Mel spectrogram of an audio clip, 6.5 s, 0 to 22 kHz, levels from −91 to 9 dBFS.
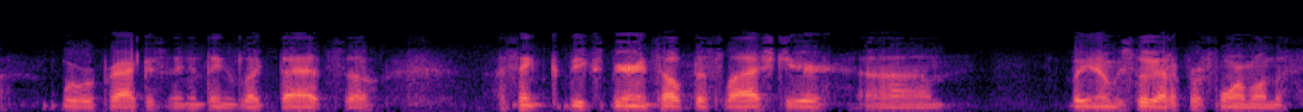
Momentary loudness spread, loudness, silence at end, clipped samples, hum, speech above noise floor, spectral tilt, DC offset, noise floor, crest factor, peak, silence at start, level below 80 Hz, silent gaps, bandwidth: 10 LU; -25 LUFS; 0.1 s; under 0.1%; none; 39 dB; -7 dB/octave; under 0.1%; -64 dBFS; 22 dB; -4 dBFS; 0.3 s; -58 dBFS; none; 6.8 kHz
